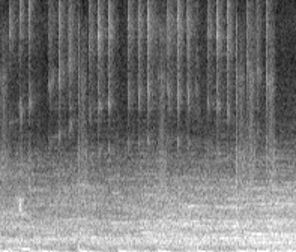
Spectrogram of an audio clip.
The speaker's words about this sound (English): I keep my head down and push for the door, wading through the exotic crowd, trying to stay lost in it.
